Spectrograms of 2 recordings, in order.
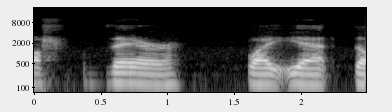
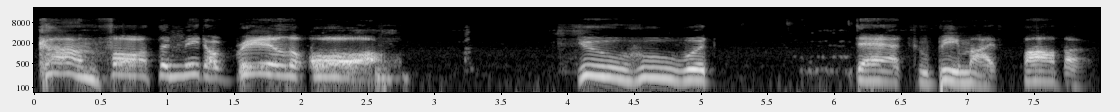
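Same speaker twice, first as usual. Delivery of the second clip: shouted challenge; 5 semitones higher than usual. Acted. Player's character challenges the orcs.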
